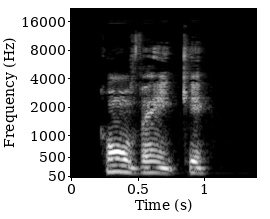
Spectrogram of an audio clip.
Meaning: first/second-person singular imperfect indicative of convaincre
- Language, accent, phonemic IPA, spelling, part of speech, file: French, Canada, /kɔ̃.vɛ̃.kɛ/, convainquais, verb, LL-Q150 (fra)-convainquais.wav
